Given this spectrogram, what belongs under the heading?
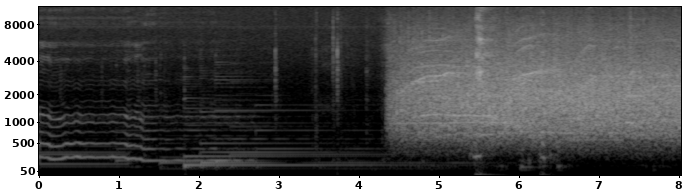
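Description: A crowd at the Grand Ole Opry bursts into loud, sustained applause and cheering, rising abruptly midway after a quieter musical stretch and holding at full strength to the end.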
